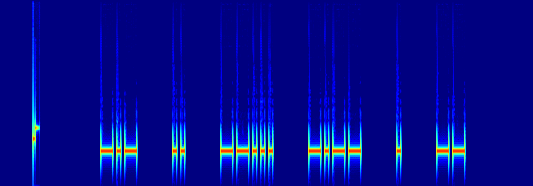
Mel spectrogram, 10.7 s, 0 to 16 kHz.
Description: Morse code, heard as a keyed tone, about 15 wpm, spaced as for 9 wpm, 700 Hz. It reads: KI7YEM
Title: USA Call Signs - 6 Characters - 3x Character Spacing - 15wpm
